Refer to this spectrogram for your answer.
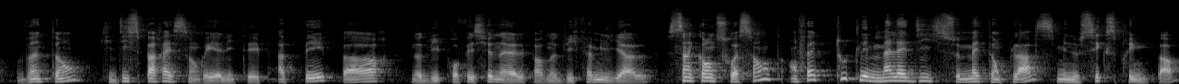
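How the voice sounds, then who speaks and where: The voice carries vocal fry and very wide pitch swings. It moves at a fairly slow pace with hardly any pauses. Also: man, medium pitch for a man. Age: 60s. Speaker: physician, geriatrician. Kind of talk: explanatory talk to camera.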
